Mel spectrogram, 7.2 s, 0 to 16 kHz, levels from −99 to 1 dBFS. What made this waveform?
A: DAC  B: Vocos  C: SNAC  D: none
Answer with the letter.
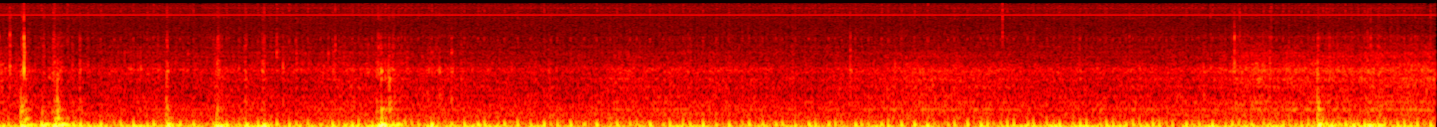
D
